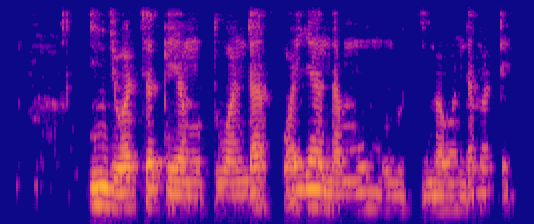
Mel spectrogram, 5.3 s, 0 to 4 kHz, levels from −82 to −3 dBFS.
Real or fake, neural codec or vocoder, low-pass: real; none; 3.6 kHz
